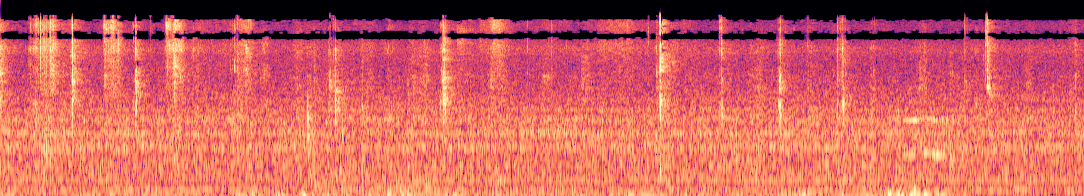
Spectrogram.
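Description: Close-miked chewing by two people eating cucumber slices, with irregular sharp wet mouth clicks.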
